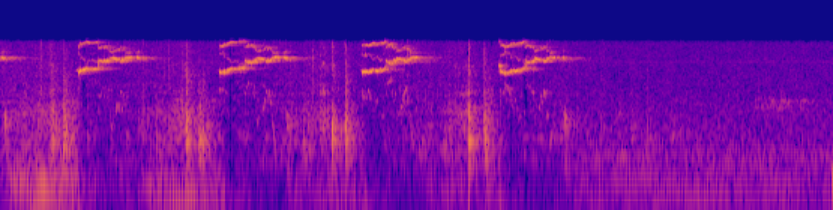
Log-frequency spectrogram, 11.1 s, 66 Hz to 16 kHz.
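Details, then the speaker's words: 3M spin mop: four loud, shrill squeals, one with each push of the plunger. Water probably got into the inner screw mechanism, making it dry and stiff; fixed by cleaning the screw and applying plenty of fresh grease. "ดังแต่พ่อน่าจะมาจากเพรียวเรียวข้างในมันมีน้ำเข้าและแล้วมันก็ฝืด"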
